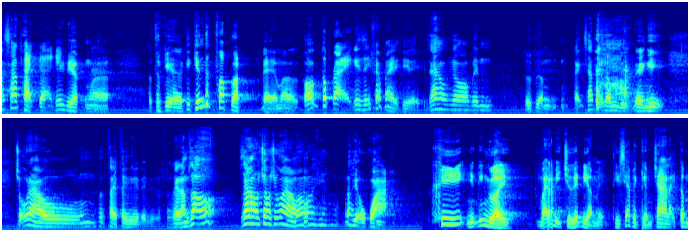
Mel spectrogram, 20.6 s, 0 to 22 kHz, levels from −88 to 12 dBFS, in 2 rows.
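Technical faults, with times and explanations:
14.70–14.88 s and 18.42–18.54 s, chunks out of order: a 60 ms chunk of audio plays late each time. In the first it arrives two chunks behind its place, and in the second one chunk behind. Nothing is missing. The reordering leaves three hard joins in each span, so each moment sounds jumbled.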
